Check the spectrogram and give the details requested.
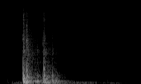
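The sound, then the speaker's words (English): A phone drops onto a desk with a loud thump, bounces once with a second hit, then settles with a low fading rattle and a faint tick. “Okay, I obviously hadn't read this, and if you heard a loud thump, that'd be my phone bouncing off my desk.”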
